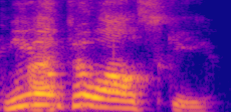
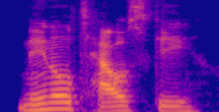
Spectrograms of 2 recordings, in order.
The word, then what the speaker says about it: Ninaltowski: Ninaltowski.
